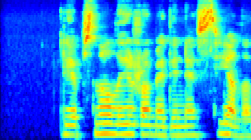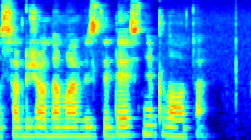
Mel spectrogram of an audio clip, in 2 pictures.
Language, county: Lithuanian, Vilnius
